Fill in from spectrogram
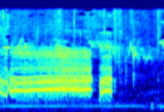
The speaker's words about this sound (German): Habe ich jetzt noch das letzte Huhn? Ihr habt das reinste Hühner-ASMR.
